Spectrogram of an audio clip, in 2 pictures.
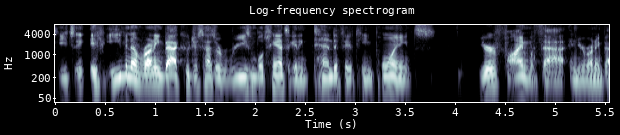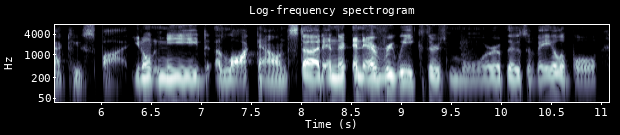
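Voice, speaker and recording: A man's voice: sits low, no room sound. A man from western Pennsylvania hosting a fantasy football podcast, rambling and asking questions in a casual chat. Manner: talkative, rambling, asks questions.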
